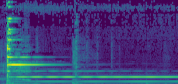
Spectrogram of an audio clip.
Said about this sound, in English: Yeah, that's how you ring a bell.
